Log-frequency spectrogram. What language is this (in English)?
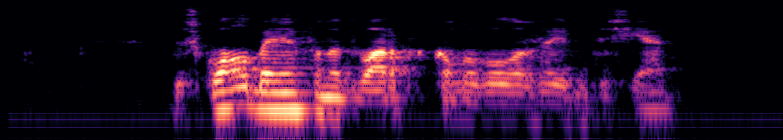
Western Frisian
